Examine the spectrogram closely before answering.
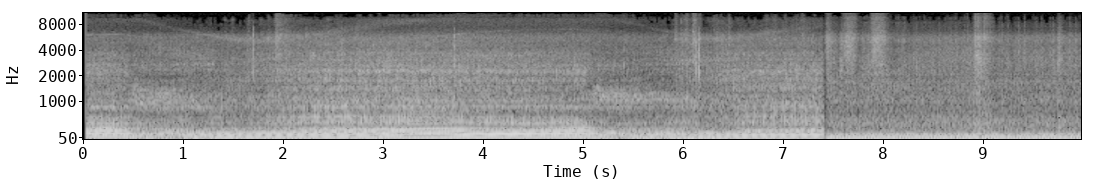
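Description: Caterpillar C-15 diesel in a straight-piped Kenworth semi pulling through the gears, heard from inside the cab. The engine pitch climbs, drops about five seconds in at a gear change, then climbs again. It cuts off abruptly at about seven and a half seconds into a steadier low rumble.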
